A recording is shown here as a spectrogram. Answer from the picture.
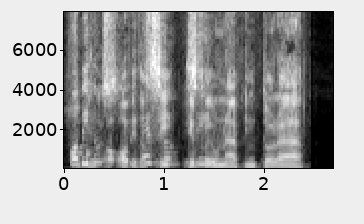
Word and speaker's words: Óbidos: El de Josefa, ¿cómo se pronuncia este? Óbidos. Óbidos, sí, que fue una pintora de origen portugués.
